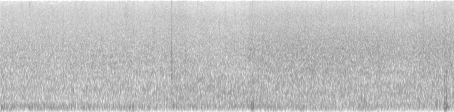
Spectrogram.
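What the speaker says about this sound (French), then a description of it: "Les gens, il pleut des grêlons" Steady, dense patter of hailstones drumming on surfaces during a strong thunderstorm in Amboise, France, a continuous broadband hiss with occasional sharper impacts standing out.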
